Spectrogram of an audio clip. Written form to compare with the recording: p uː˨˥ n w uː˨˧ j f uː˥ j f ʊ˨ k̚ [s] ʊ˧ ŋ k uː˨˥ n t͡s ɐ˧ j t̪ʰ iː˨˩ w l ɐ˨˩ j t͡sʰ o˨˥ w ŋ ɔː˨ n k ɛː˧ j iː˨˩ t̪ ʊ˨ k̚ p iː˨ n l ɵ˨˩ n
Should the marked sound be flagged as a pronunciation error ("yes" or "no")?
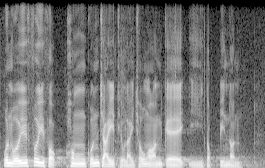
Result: yes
